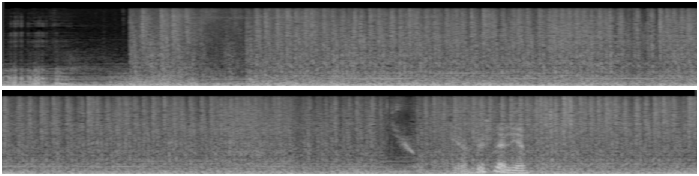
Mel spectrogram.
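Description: Spaceship weapons in the video game Avorion fire continuously in a dense, rapid barrage, while someone speaks briefly over the shooting.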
